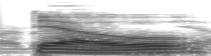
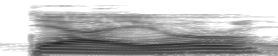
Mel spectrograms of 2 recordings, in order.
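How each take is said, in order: First: ਧਿਆਓ cut short, ending like u. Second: ਧਿਆਇਓ with y-glide into an open o; full o ending. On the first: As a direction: say ਧਿਆਓ quickly, without drawing out the ending. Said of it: "ਜੇ ਆਪਾਂ ਪੜ੍ਹਦੇ ਹਾਂ". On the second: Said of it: "ਥੋੜ੍ਹਾ ਲੰਮਾ ਕਰਕੇ". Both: Shown as a demonstration.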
